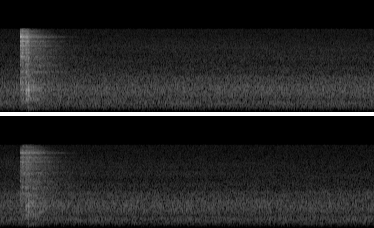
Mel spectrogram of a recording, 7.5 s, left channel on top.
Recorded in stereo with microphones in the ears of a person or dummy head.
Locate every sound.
0.4 s cutlery clinking: 40° left (ahead or behind), 2.5 m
